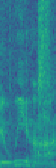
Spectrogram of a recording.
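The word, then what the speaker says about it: Wiha: I think it's German, so it's probably pronounced viha, but we're American, so we're going to say weha.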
